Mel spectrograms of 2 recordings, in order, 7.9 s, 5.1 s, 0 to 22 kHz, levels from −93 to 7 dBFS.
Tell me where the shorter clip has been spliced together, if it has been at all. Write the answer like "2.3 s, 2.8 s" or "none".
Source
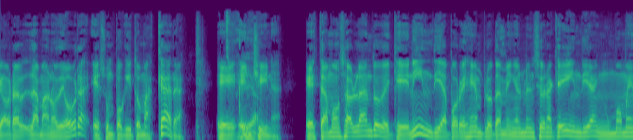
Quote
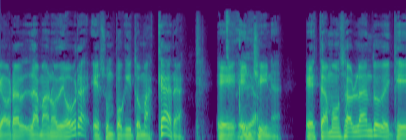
none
